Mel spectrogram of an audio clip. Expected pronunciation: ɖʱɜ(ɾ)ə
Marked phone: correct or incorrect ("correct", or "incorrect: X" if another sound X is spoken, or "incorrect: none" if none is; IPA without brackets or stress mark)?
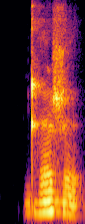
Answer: incorrect: ʐ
